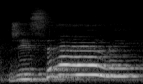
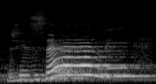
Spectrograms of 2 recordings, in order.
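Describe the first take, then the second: First: The stress is on the second syllable. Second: The stress is on the second syllable.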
